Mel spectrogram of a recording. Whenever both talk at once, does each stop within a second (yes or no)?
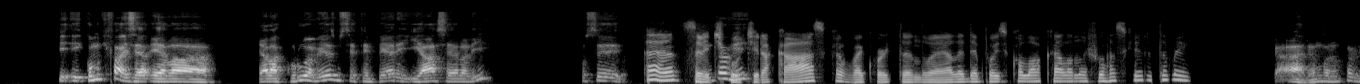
yes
